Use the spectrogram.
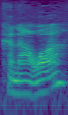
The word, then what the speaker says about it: Kanawha: Pronounced or spelled, it would seem like Kanawha because there's a WHA at the end, but everybody seemed to just say Kanawha.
